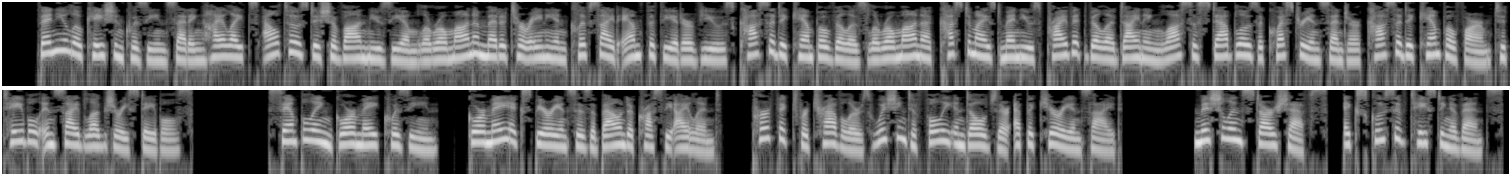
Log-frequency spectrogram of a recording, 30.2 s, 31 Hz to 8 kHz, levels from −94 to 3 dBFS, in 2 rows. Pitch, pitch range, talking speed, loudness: 210 Hz, 180-235 Hz, 125 wpm, -20 LUFS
